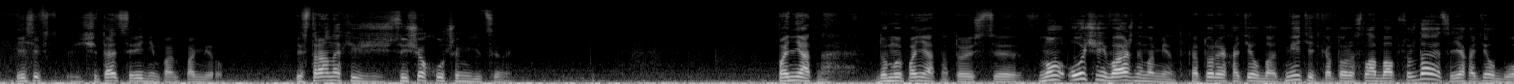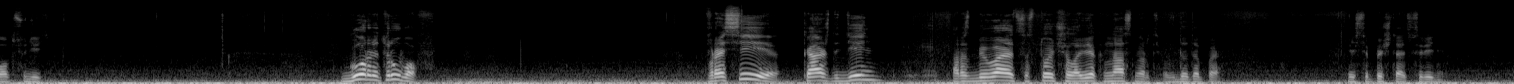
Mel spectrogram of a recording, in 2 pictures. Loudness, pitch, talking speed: -25 LUFS, 115 Hz, 100 wpm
